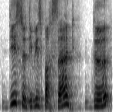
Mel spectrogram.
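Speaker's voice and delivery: put-on immigrant accent in French; thick immigrant accent in French; blédard accent. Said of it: "pourquoi j'ai pris un accent blédard".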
